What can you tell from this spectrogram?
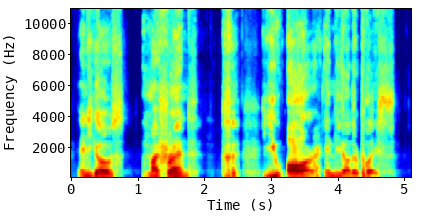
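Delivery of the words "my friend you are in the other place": slower, mock-deadpan delivery. Retelling a story's ending, the speaker quotes the guide's reply, retelling a deadpan line. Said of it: "he looks at him deadpan right in the pupils".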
